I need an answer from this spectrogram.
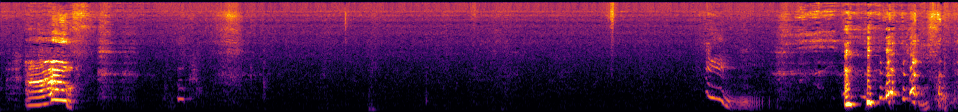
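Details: Pet dog making funny noises while a person plays with it indoors: a short high, wavering whine at the start, a long quiet stretch with faint rustles, then a falling whine and a burst of rough, grumbling yelps near the end.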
